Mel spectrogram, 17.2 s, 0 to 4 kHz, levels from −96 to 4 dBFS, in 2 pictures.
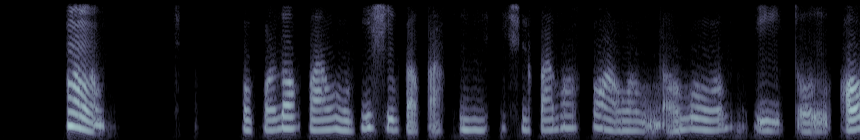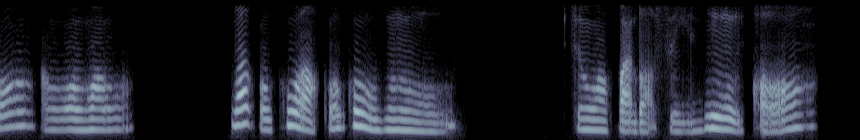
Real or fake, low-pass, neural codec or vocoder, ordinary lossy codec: fake; 3.6 kHz; autoencoder, 44.1 kHz, a latent of 192 numbers a frame, MeloTTS; none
